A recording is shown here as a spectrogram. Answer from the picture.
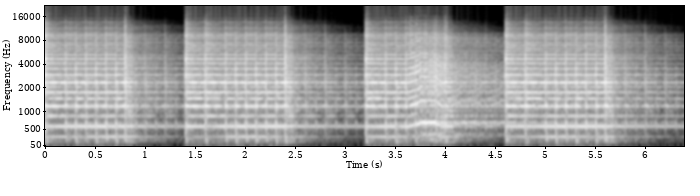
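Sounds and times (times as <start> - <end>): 
clean guitar in D at 150 BPM: 0.0 - 6.3.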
